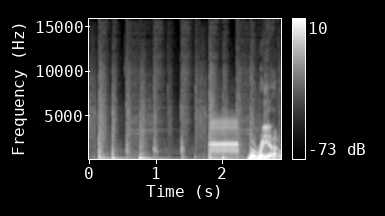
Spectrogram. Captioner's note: buzzer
